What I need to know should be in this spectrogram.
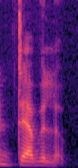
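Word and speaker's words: develop: बोलते हैं डेवलप या डेवलप, जब इसकी करेक्ट प्रोनाउंसिएशन है डेवलप। और इसका जो स्ट्रेस है वो ए पे रहेगा, और इसको आप कहेंगे डी वेल अप।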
